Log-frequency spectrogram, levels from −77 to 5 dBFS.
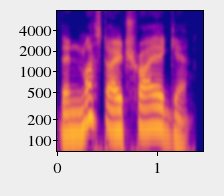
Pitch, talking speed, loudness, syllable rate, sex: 140 Hz, 205 wpm, -14 LUFS, 4.4 syllables/s, male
